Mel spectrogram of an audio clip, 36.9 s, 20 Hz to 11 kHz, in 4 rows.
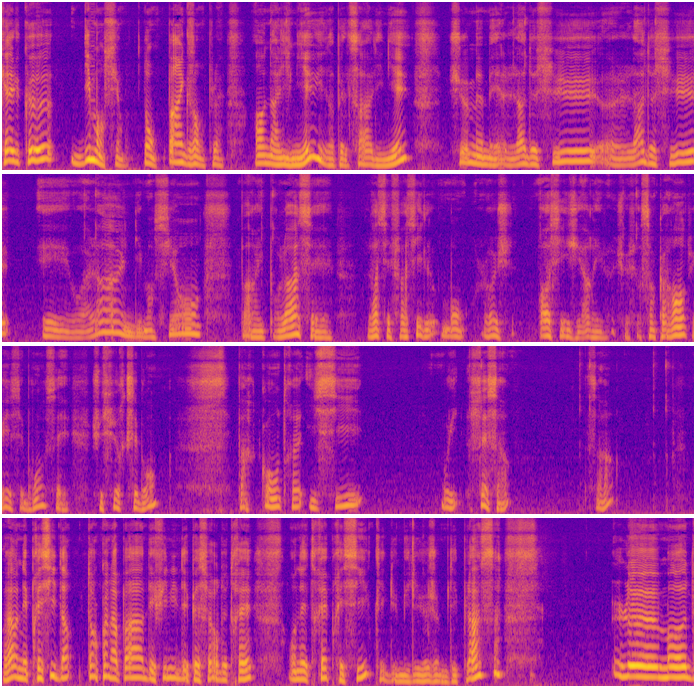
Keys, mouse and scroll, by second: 3.5 click, 6.8 click, 8.5 click, 10.3 click, 12.6 click, 16.4 click, 17.5 click, 18.1 click, 21.6-24.6 scroll up 1, 24.6 click, 26.1-28.0 drag, 30.4-32.2 scroll down 1, 32.2-33.3 middle drag.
